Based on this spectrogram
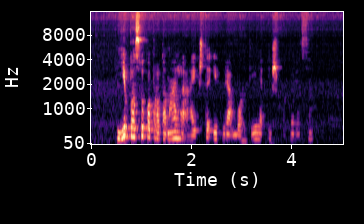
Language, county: Lithuanian, Kaunas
